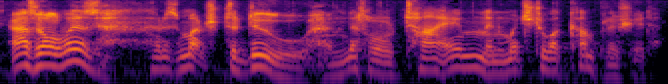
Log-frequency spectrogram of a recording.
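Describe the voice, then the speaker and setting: A man's voice: mid-range voice, very animated, normal speed, husky. A male actor playing a self-assured Victorian detective with a clipped British accent in a radio drama. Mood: brisk, businesslike. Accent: British English. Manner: clipped, formal, authoritative.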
